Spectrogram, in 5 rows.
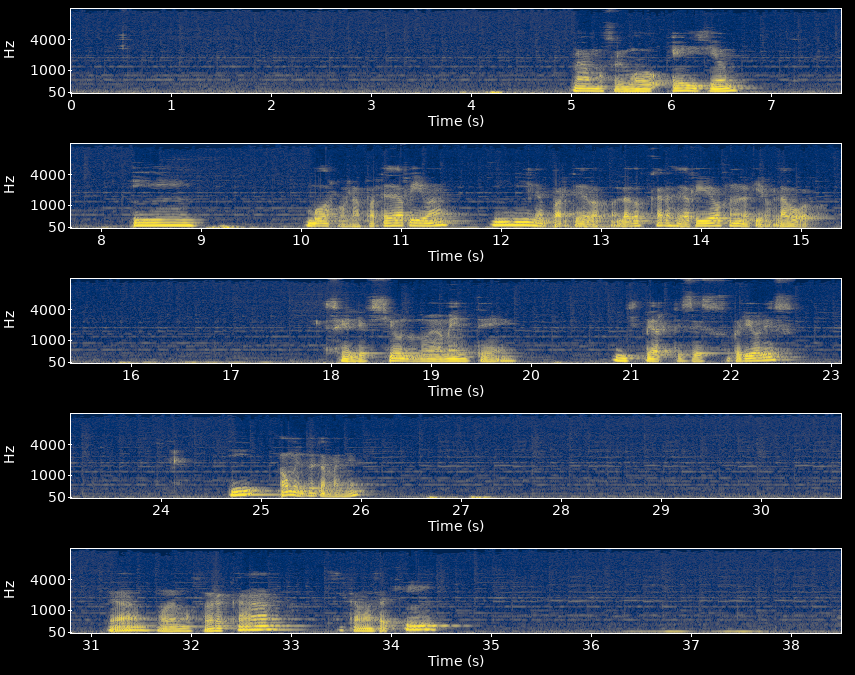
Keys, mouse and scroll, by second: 0.6-4.1 middle drag, 4.1-6.5 drag, 6.5-8.6 middle drag, 8.6-11.1 drag, 9.3-10.5 right drag, 10.5 Delete, 11.1 middle click, 11.8-13.3 middle drag, 13.3-15.1 drag, 13.8 Delete, 15.1 middle click, 16.8-18.6 drag, 18.7-21.4 middle drag, 21.6-23.4 right drag, 23.4 KP_3, 25.1-27.1 drag, 28.8-31.8 middle drag, 30.0 Tab, 31.8-33.6 drag, 35.1 s.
